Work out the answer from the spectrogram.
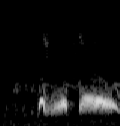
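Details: Spotted dove lure call aimed at wild doves: a quick wavering low note, a brief pause, then a long, even, burry coo held for about half a second before tapering off.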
